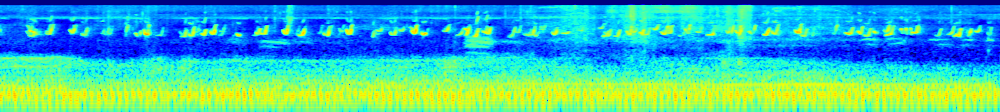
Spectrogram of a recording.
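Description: Baby chicks peeping: a rapid run of short, high peeps, several a second, over a steady low rumble.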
